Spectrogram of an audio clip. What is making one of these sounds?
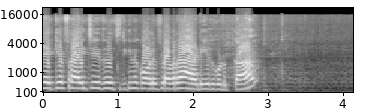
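Fried pieces of food tumble into a pan of sauce.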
